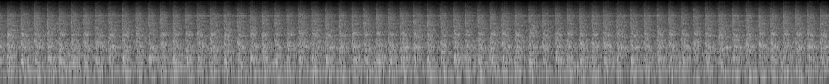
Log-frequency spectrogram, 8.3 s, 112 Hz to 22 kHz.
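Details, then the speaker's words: 1991 Porsche 944 S2 with a swapped Chevy 6.0 LS L77 V8, first start in over a year on year-old gas after new injector O-rings and oil-line work: a steady, even idle with no knocks or misses. It runs healthy. "right now i'm pretty happy to finally hear it again it's been it was march of last year i thi"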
